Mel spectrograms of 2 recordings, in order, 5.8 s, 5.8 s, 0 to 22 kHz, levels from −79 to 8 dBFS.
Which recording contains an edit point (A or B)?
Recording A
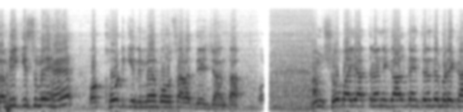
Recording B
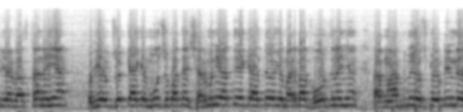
A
